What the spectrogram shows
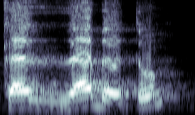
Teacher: ba memantul ringan ya, dan bentuknya tipis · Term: qalqalah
